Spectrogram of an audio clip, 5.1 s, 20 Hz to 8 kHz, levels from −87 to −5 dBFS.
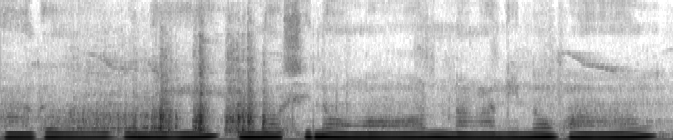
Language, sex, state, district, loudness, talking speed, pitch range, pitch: Chakma, female, Tripura, Unakoti, -12 LUFS, 95 wpm, 230-250 Hz, 240 Hz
